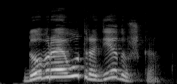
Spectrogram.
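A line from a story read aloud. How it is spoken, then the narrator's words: Shout. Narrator (Russian): крикнул Илья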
